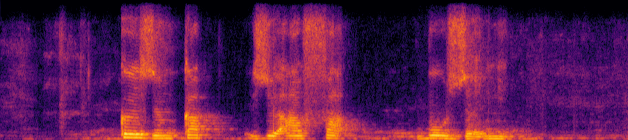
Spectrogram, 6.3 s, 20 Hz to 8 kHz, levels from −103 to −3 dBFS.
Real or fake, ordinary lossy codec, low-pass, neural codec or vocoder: real; Opus, 16 kbps; 7.2 kHz; none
